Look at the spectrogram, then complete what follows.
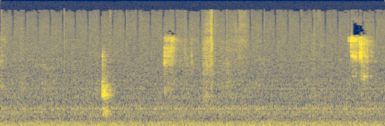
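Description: Open video-conference line: a steady low hum, with a short click and a few brief high-pitched chirps.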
